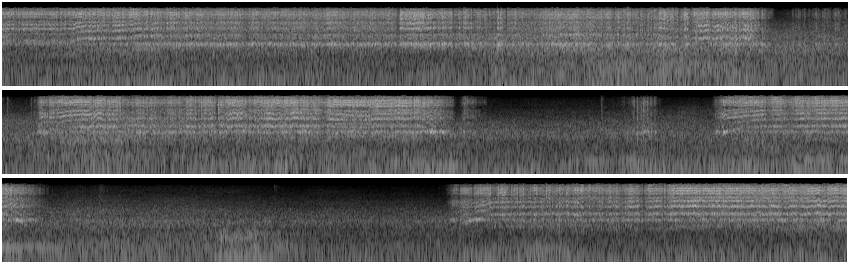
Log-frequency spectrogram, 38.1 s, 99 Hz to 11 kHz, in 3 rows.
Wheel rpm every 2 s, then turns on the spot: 190, 230, 230, 230, 220, 90, 110, 200, 200, 60, 10, 90, 110, 0, 0, 20, 180, 200, 200.
10-12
